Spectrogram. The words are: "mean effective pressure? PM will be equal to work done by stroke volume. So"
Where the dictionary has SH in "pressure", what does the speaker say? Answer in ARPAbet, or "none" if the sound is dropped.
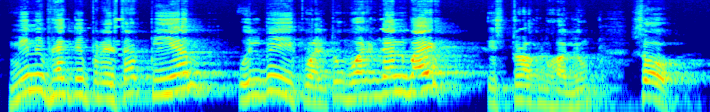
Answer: S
